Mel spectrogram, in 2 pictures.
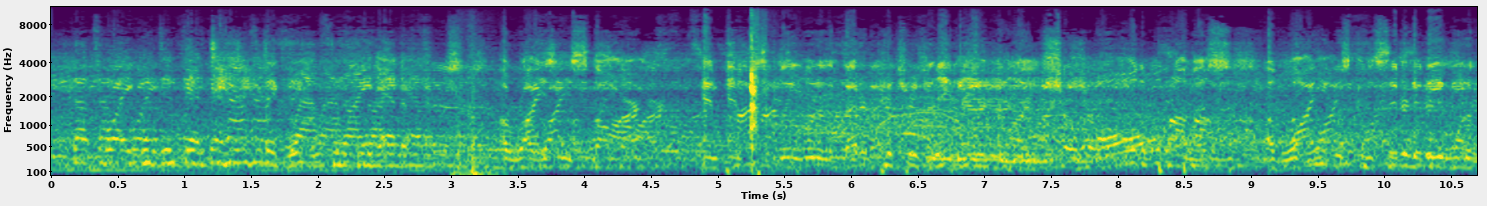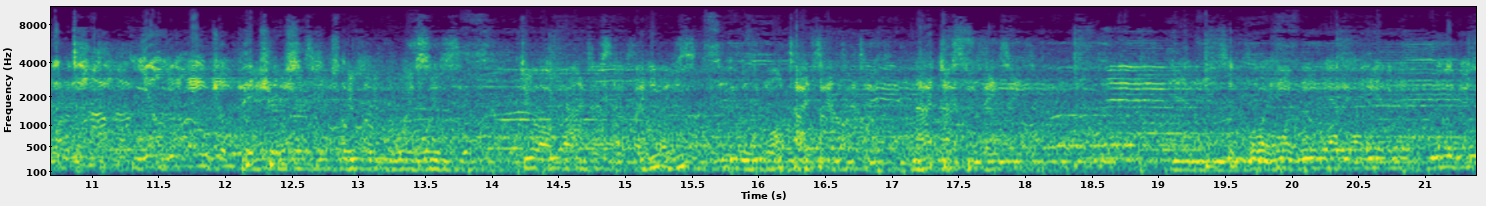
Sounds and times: Music: 0.0s - 21.3s
Speech: 0.0s - 21.3s.

